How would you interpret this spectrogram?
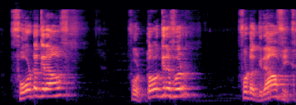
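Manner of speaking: "Photograph, photographer, photographic" stressed on first, second, then third syllable; shifting word stress. Shown as a demonstration. Teacher giving another example of suffixes, shifting word stress. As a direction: move the punch along: PHOtograph, phoTOgrapher, photoGRAphic. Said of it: "will really affect the stress".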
